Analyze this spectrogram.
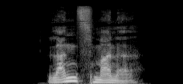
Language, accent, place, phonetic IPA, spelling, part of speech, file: German, Germany, Berlin, [ˈlant͡sˌmanə], Landsmanne, noun, De-Landsmanne.ogg
- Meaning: dative singular of Landsmann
